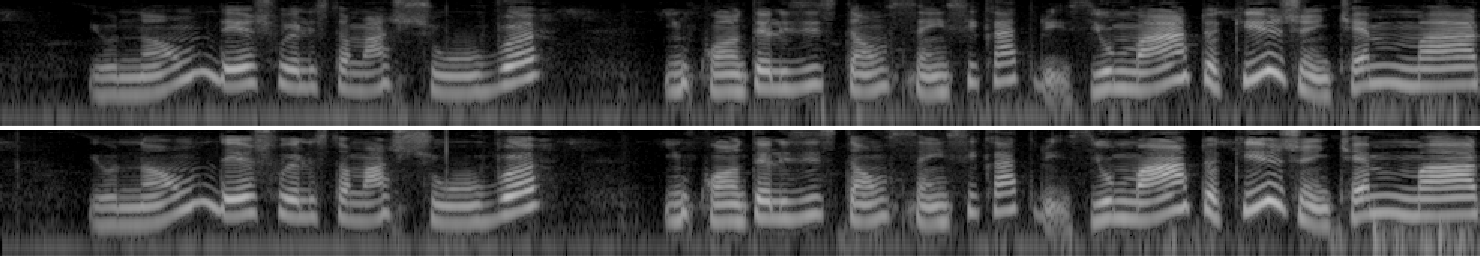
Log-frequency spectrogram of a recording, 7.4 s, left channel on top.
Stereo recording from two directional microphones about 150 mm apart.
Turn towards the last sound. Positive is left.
turn(degrees=-25)  # may be behind; listen again after turning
